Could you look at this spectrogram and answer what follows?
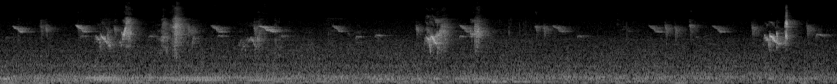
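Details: Pet budgerigars in Sitapur, India, give short, high chirps and warbles in scattered bursts while playing, with a few soft flutters and a low background hum.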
